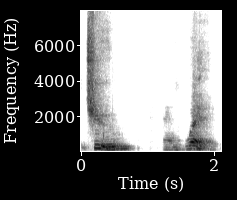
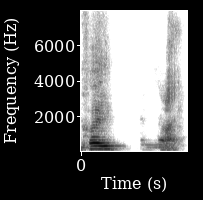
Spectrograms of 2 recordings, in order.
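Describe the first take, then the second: First: The words are said with Mandarin pronunciation. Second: The words are said with Cantonese pronunciation. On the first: "if you're doing it in Mandarin or Putonghua, it's pronounced as" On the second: "But if you're in Cantonese"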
